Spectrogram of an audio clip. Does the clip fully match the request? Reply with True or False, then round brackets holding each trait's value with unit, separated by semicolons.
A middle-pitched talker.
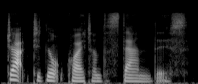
True (160 Hz)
